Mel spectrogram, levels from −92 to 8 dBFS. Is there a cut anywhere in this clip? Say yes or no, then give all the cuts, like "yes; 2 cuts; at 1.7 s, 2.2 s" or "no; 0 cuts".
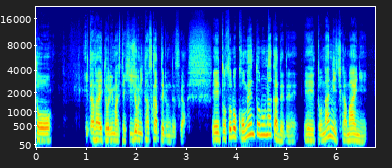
yes; 2 cuts; at 3.5 s, 5.3 s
